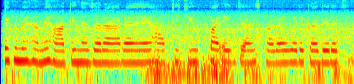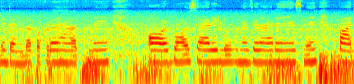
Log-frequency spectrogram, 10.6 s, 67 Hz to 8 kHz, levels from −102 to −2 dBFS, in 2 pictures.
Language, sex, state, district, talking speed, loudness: Hindi, female, Uttar Pradesh, Jalaun, 200 wpm, -20 LUFS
